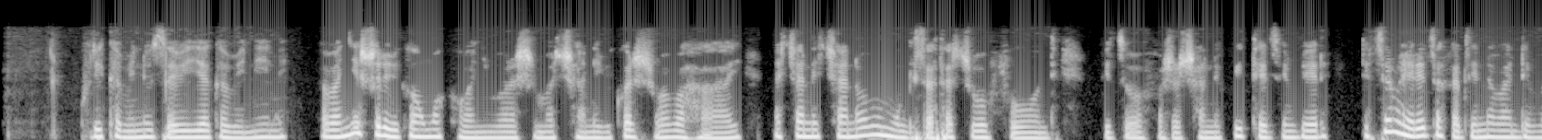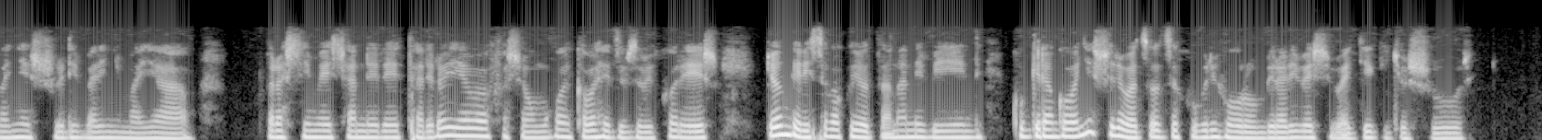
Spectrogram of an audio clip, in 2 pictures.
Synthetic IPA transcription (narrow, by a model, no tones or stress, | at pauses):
kuɾikaminuːzaβijaɡaβinine | aβaɲe̞ʃuːɾiβiɡahumŋaːkʰawaɲumaβaɾaʃiːmat͡ʃaːneiβikʰo̞ɾe̞ːʃaβaβaɦaːjenat͡ʃaːne̞t͡ʃaːneβaβomuɡisatat͡ʃuβufuːndiβizo̞̰βafaʃat͡ʃaːne̞kwiːtʰe̞zimbe̞ɾe̞ | nde̞t͡seβahe̞ɾe̞zakazinaβaːndiaβaɲe̞ːʃuːɾiβaɾiɲumajaːβo | βaɾaʃimijet͡ʃaːne̞ɾe̞ːtʰaɾe̞ːɾo̞jeβaβafaʃamumuɡoikaβaɦe̞zivjo̞βikʰo̞ɾeʃo̥ | jo̞ŋɡe̞ɾiisaβakojo̞za̰naniβiːndi | kuɡiɾaŋɡoaβaɲe̞ːʃuːɾiβazo̞ːze̞kuβuɾiɦuːɾuːmbiɾaɾiβeːnʃiβa̰ɟieɡiːɾɟo̞ʃuːɾe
